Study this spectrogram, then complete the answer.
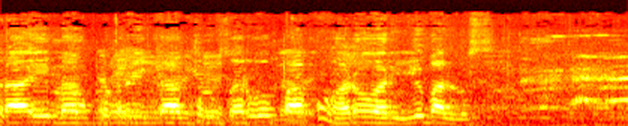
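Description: A man recites a prayer in a loud, sing-song voice close by.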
